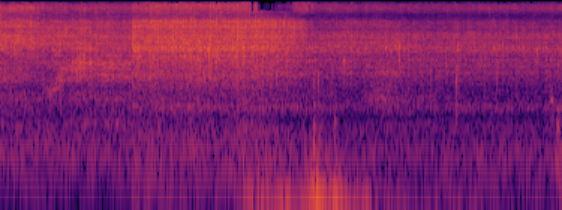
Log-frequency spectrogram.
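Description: Pork steaks frying in a pan at a wild camp, a steady close sizzle with a brief louder crackle burst midway, no talking.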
